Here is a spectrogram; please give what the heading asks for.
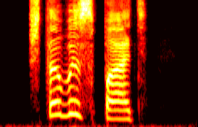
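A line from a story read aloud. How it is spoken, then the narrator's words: Giggling girl. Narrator (Russian): хихикнула девочка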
